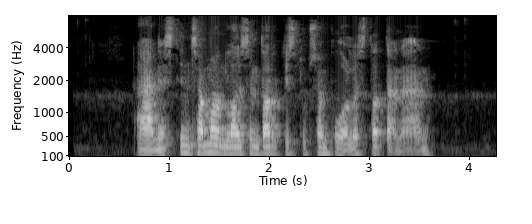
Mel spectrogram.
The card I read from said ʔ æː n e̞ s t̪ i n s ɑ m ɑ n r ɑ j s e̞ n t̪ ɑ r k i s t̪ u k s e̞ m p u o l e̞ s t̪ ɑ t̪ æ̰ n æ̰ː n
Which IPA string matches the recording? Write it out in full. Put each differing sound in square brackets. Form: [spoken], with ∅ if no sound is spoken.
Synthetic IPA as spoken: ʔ æː n e̞ s t̪ i n s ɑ m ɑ n [l] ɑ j s e̞ n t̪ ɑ r k i s t̪ u k s e̞ m p u o l e̞ s t̪ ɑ t̪ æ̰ n æ̰ː n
